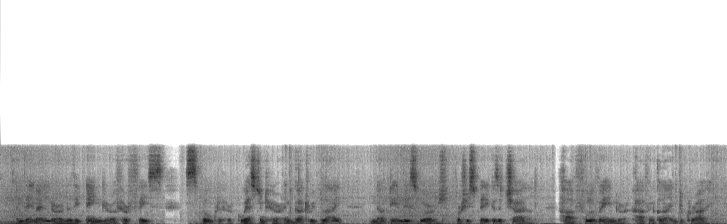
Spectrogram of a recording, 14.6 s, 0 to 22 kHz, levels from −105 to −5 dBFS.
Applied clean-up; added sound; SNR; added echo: none; Motorcycle / Engine; 15 dB; reverberation time 0.2 s.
